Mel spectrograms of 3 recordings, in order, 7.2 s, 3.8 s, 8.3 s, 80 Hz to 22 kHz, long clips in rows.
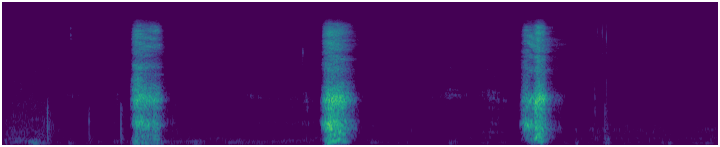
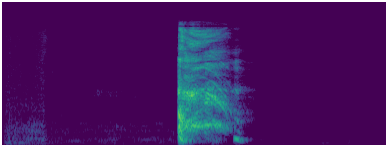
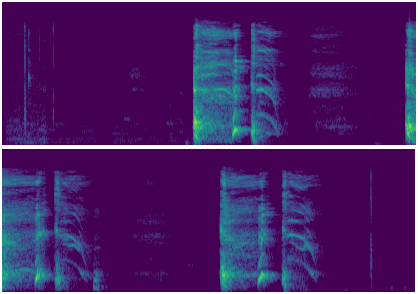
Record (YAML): exhalation_length: 7.2 s
exhalation_amplitude: 21396
exhalation_signal_mean_std_ratio: 0.25
cough_length: 3.8 s
cough_amplitude: 29232
cough_signal_mean_std_ratio: 0.28
three_cough_length: 8.3 s
three_cough_amplitude: 28742
three_cough_signal_mean_std_ratio: 0.3
survey_phase: beta (2021-08-13 to 2022-03-07)
age: 45-64
gender: Female
wearing_mask: 'No'
symptom_none: true
smoker_status: Never smoked
respiratory_condition_asthma: false
respiratory_condition_other: false
recruitment_source: REACT
submission_delay: 3 days
covid_test_result: Negative
covid_test_method: RT-qPCR
influenza_a_test_result: Negative
influenza_b_test_result: Negative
